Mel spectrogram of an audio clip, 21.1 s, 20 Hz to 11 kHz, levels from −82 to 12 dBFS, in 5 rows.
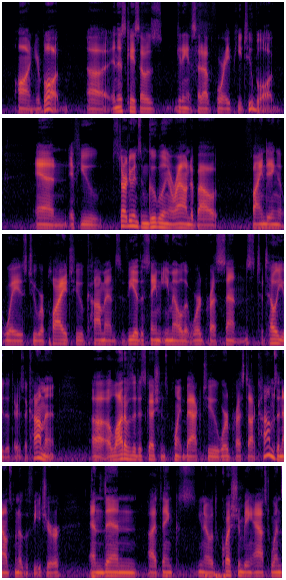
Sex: male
